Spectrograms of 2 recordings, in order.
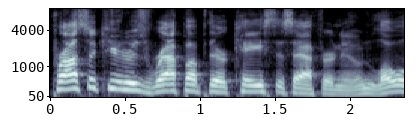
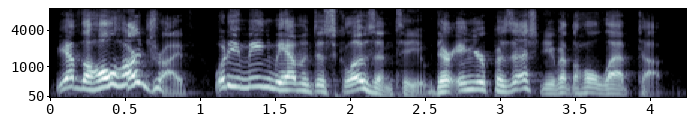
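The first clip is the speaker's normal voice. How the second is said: mock indignant lawyer; 7 semitones higher, faster than usual. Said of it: "And then the defense says".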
